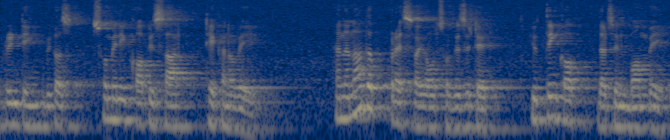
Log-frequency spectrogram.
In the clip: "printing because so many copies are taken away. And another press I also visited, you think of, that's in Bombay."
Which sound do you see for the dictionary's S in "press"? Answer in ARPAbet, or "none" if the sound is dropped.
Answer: S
